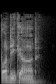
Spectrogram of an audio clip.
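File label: "bodyguard", British English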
